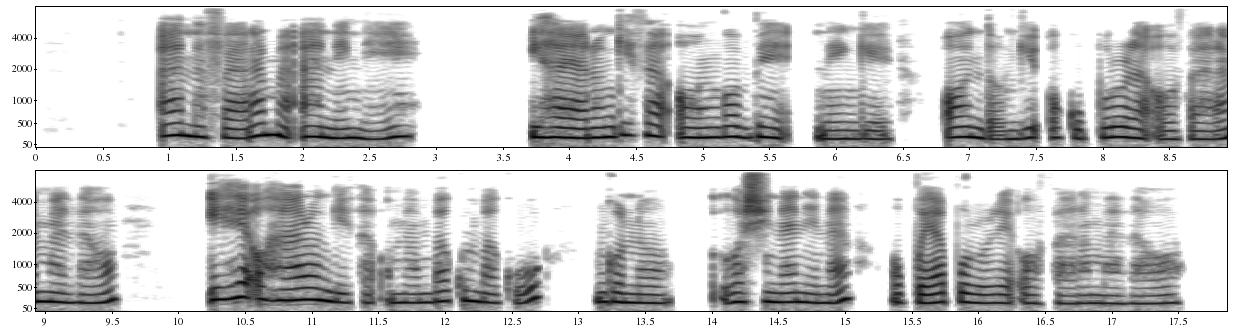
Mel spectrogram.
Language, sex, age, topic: Oshiwambo, female, 25-35, agriculture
